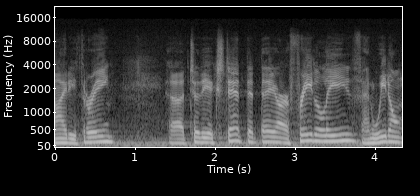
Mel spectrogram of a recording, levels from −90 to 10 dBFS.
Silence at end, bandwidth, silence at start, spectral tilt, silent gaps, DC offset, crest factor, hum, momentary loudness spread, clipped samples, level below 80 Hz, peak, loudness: 0 s; 11 kHz; 0 s; -6.5 dB/octave; none; under 0.1%; 12 dB; none; 12 LU; under 0.1%; -40 dBFS; -6 dBFS; -19 LUFS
